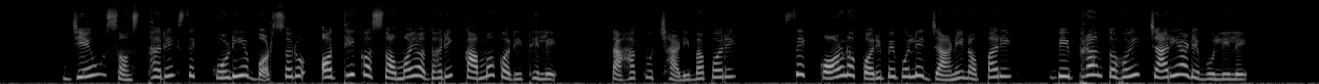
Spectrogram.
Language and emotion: Odia, sad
